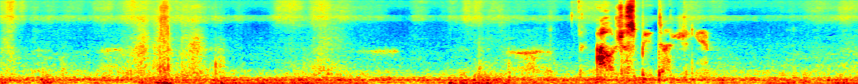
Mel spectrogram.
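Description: A young boy speaks softly close to the microphone.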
